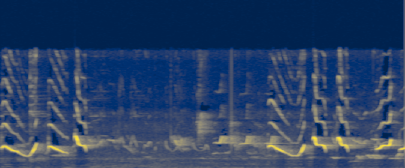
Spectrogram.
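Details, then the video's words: Oriental magpie-robin song used as a lure for singing: rich whistles with deep dipping V-shaped sweeps and upward flicks, a softer twittering middle section, then more swooping whistles. "memancing Kacer cepat ngeplong gacor"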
